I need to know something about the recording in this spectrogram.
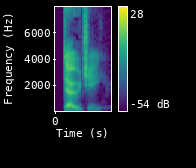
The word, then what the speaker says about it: doji: In that search bar, type the word dogee. Take a moment to spell it carefully, D O J I, so that the right results appear.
